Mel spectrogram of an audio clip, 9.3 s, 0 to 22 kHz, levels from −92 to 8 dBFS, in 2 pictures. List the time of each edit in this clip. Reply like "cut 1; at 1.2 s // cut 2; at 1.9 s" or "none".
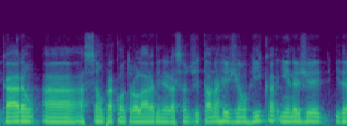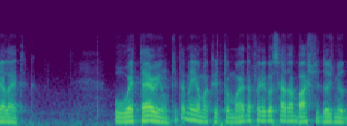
none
